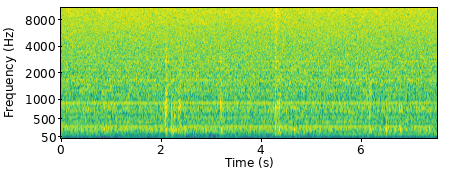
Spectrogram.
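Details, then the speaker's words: Zenith K421W AM-FM radio bought as not working, on AM at full volume on a known station frequency: faint hiss, hum and scratchy crackles, no station. The volume control is dirty; no reception. "you hear a little something in there but it's not oh not a station for sure so I'm going to turn this down let's and it's awfully scratchy"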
